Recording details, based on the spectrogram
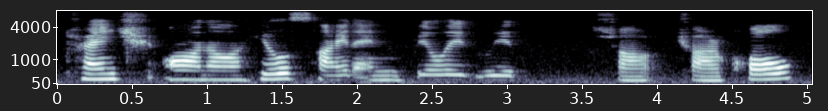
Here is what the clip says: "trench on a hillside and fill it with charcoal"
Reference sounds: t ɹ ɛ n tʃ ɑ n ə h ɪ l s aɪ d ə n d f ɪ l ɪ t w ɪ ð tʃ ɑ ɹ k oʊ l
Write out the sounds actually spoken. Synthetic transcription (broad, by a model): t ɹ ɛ n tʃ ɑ n ə h ɪ l s aɪ d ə n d f ɪ l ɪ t w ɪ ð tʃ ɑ ɹ k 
